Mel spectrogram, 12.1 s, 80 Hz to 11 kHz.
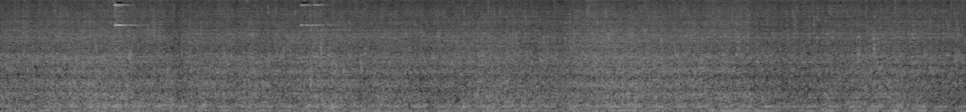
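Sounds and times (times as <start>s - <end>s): gentle surf on beach: 0.0s - 9.4s.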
